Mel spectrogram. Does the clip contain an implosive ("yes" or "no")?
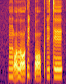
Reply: yes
